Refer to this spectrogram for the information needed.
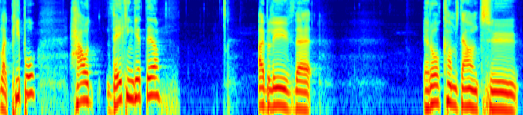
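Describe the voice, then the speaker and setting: A young man from New Zealand, a guest telling his stories in casual podcast chat, animated and laughing as he talks. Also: no echo, clean studio sound. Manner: animated, swings high for impressions and laughs. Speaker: podcast guest, film director.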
